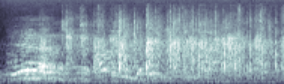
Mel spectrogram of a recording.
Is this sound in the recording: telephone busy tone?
no

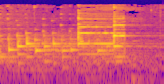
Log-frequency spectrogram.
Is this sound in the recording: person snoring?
no

